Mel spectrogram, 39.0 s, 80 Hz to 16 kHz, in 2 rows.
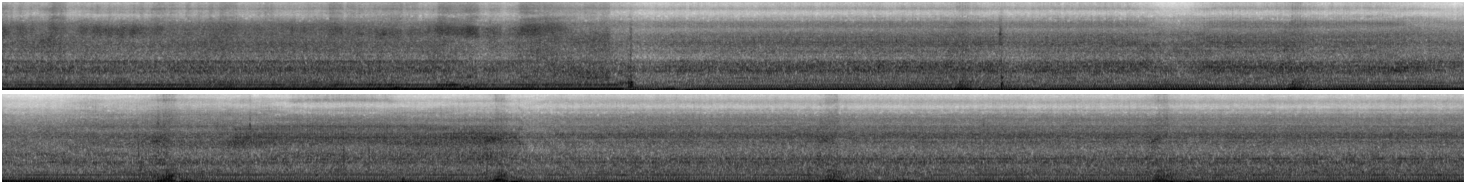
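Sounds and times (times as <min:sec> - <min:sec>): pressure washer running: 0:00.0 - 0:38.9.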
